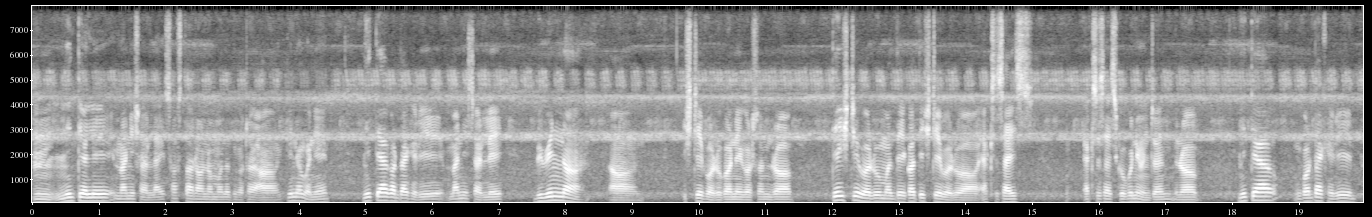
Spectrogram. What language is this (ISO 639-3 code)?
nep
